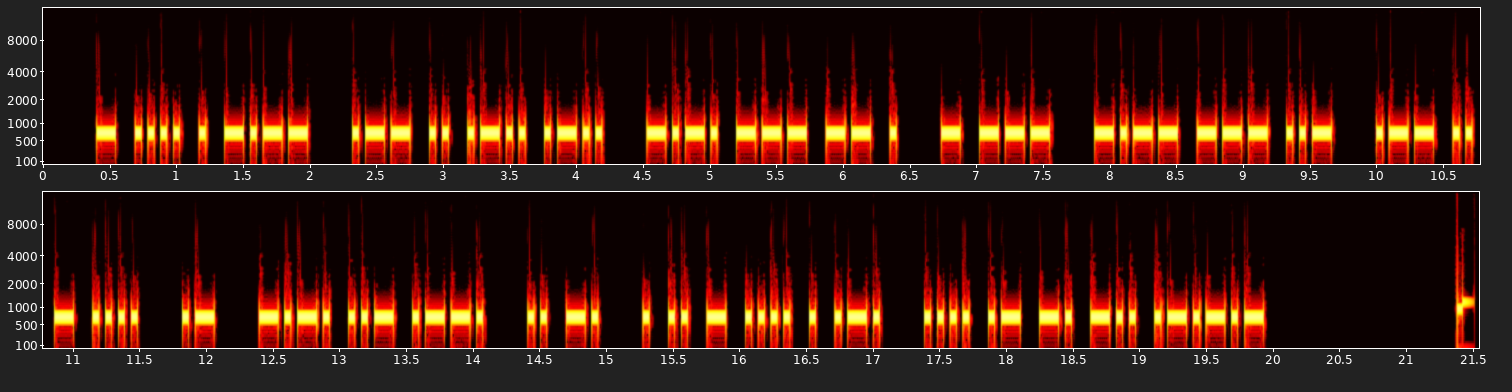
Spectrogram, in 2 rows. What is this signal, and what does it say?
Morse code, heard as a keyed tone, about 25 wpm, 700 Hz. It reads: THEY WILL COME TO YOU WITH A CUP IN EITHER HAND.
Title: Sentences from Top 1600 Words 25wpm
